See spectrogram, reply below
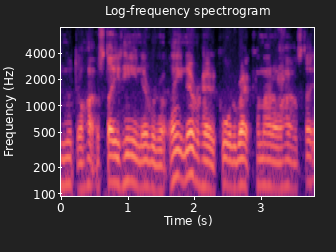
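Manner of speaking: put-on country accent. Recalling fans' reactions to a drafted quarterback, in a country accent. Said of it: "I don't know why I gave a country accent".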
